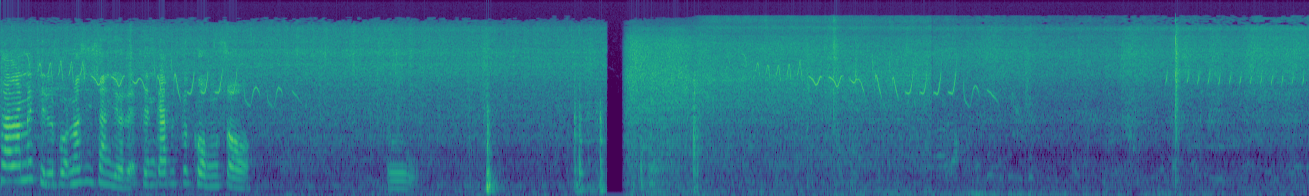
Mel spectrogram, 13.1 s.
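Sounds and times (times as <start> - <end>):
bird chirping: 0.1 - 3.1, 6.9 - 13.0.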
